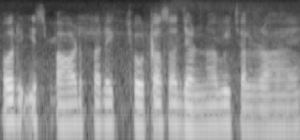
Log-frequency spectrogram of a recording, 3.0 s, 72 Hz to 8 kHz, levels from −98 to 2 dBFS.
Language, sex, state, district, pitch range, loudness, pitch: Hindi, male, Chandigarh, Chandigarh, 115-125 Hz, -19 LUFS, 120 Hz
